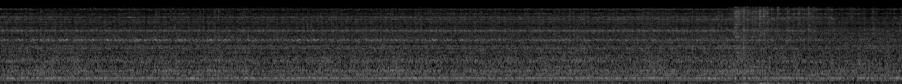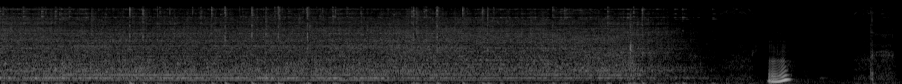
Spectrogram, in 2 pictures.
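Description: Holzmann ED 750 FDQ benchtop metal lathe running steadily with a constant whine, turning a stainless-steel sleeve. The machine stops about sixteen seconds in.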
